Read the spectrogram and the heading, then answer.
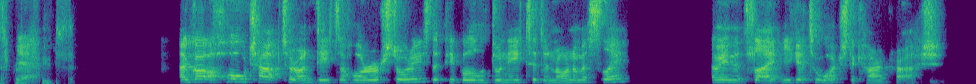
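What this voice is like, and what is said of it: Scottish accent. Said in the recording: “your accent is awesome. He lived in Scotland for three years ... I love the accent.”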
